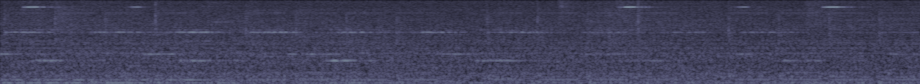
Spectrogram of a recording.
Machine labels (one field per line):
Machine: slide rail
